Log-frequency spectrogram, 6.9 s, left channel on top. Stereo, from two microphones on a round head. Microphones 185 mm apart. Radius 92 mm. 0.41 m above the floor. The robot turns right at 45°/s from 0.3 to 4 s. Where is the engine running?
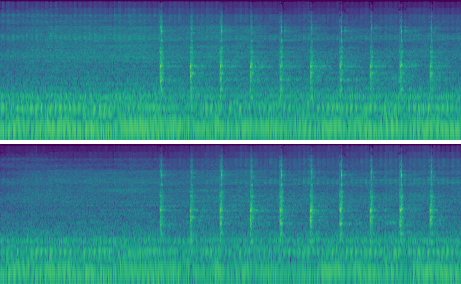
40° left, 7 m; by 6.9 s 155° right, 7 m.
